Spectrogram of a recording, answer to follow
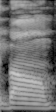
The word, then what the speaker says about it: Bohm: Mandy Bohm versus Yeon Kim.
